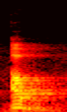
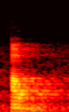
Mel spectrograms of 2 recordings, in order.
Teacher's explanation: Oh, ternyata tekanannya berada di bibir. Jadi ba itu keluar dari bibir, atau makhraj huruf ba itu adalah dari bibir atau syafatain.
